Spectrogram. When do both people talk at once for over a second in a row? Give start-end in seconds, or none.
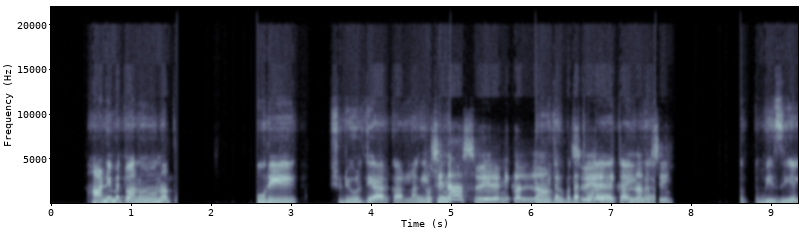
5.9-7.4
